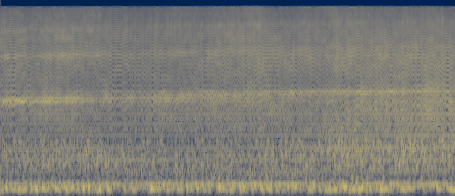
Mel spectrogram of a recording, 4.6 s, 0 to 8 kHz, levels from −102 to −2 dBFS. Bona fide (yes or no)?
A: no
